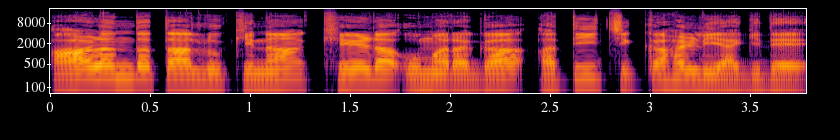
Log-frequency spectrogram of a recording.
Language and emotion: Kannada, neutral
